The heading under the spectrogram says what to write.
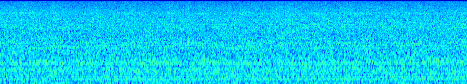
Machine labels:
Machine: pump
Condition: normal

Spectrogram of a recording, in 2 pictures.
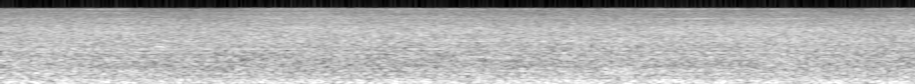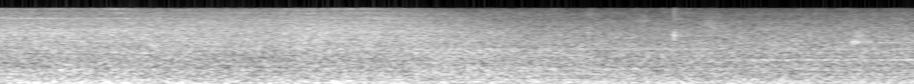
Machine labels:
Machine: pump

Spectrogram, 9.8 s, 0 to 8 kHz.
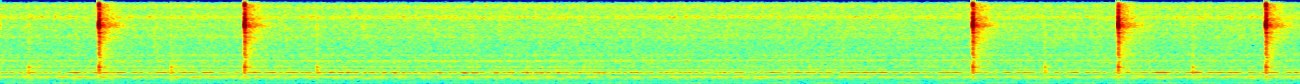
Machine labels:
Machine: valve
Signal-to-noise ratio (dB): 0 dB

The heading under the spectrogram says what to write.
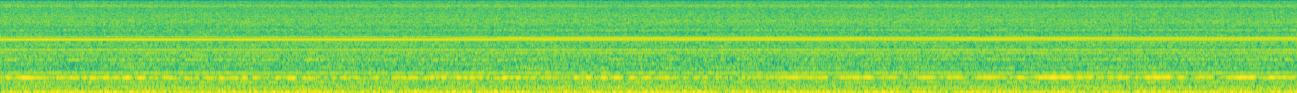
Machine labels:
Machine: pump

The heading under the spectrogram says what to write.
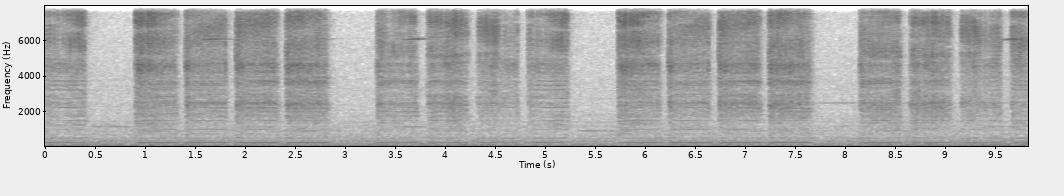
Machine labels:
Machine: slide rail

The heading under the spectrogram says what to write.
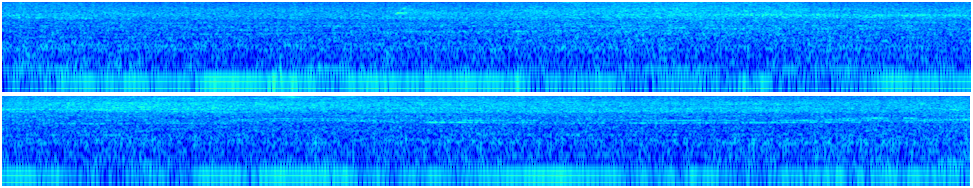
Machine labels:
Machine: fan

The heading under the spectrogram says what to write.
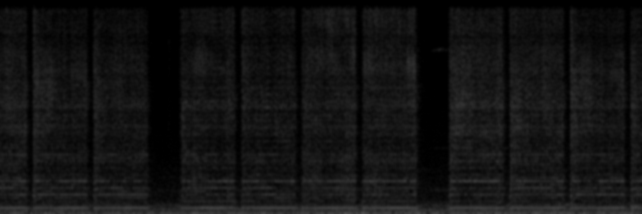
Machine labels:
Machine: slide rail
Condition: abnormal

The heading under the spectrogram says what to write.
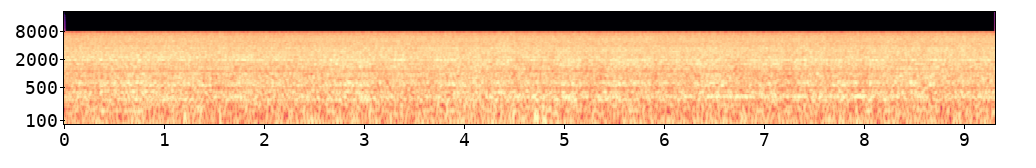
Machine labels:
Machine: fan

